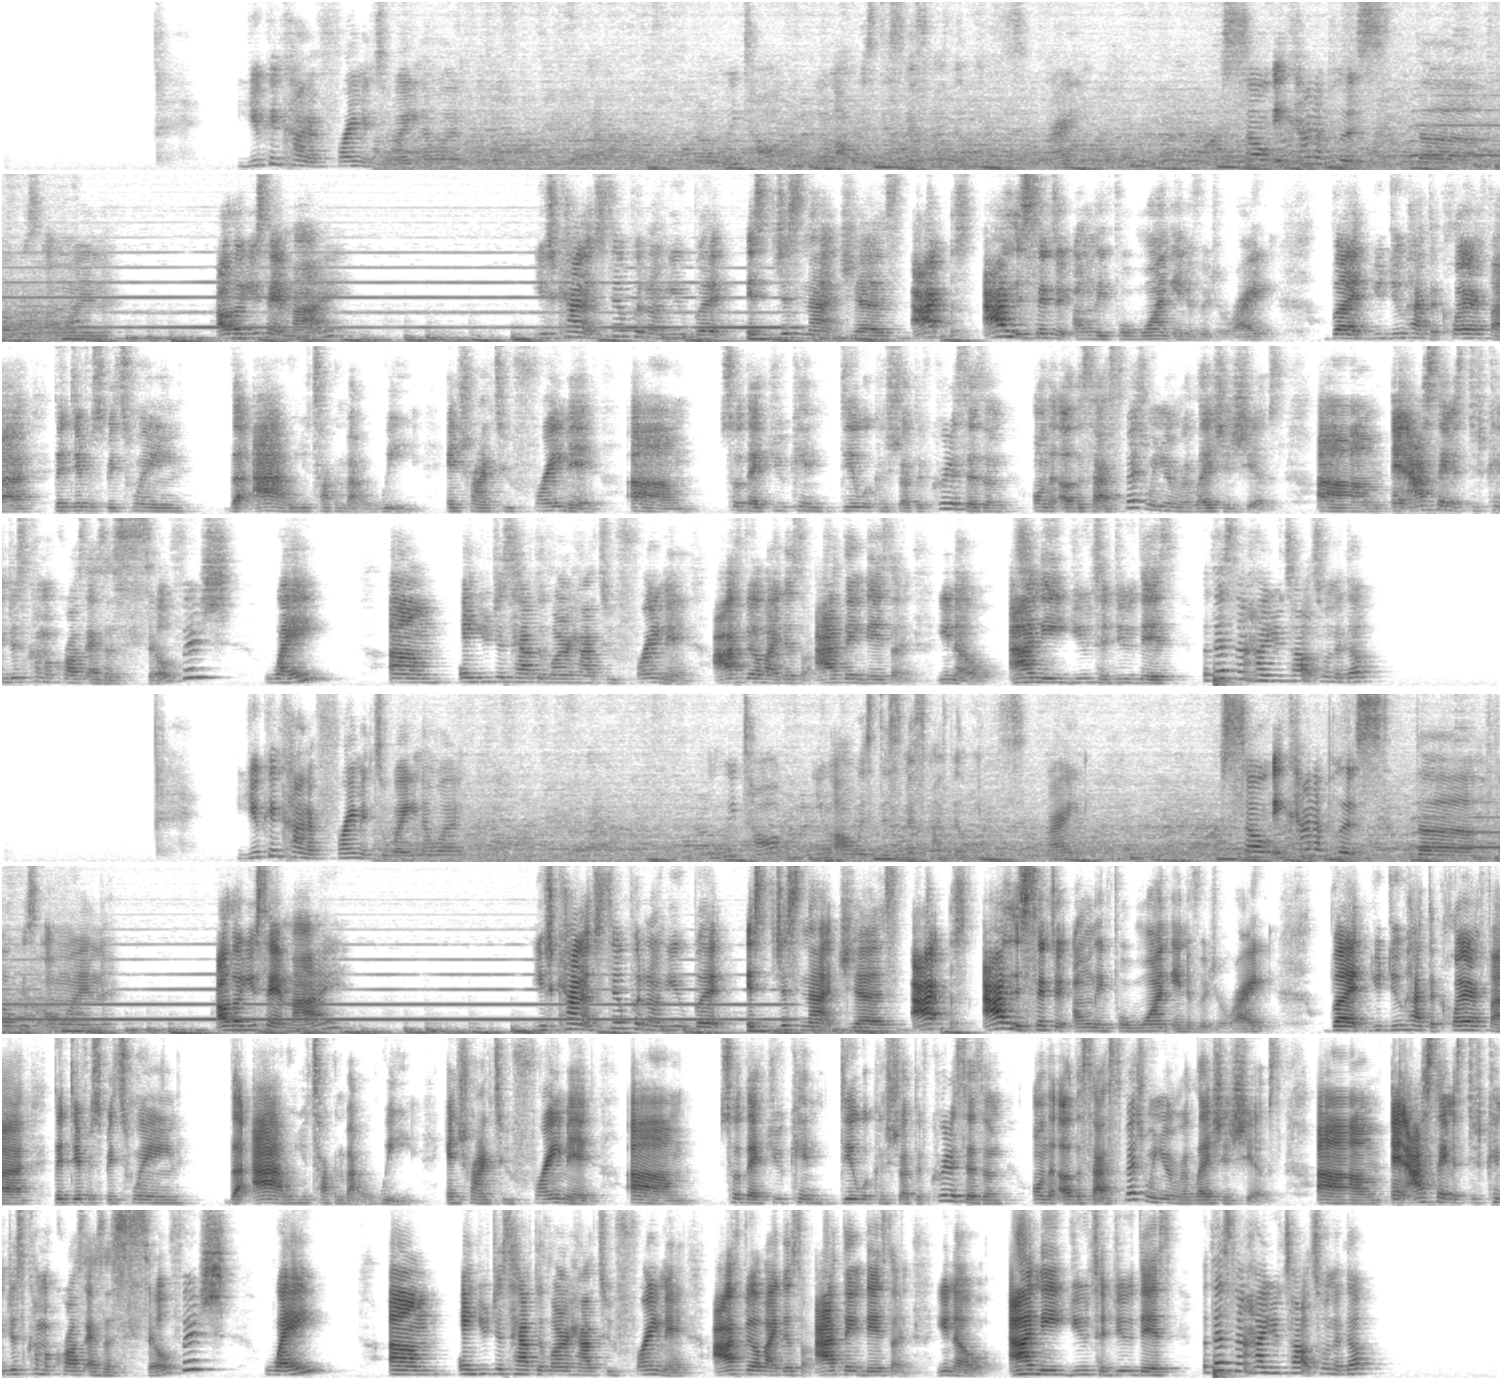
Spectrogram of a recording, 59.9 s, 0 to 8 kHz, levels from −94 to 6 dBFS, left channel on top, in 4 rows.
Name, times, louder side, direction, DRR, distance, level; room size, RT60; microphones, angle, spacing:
voice 1, 2.3-4.6 7.0-7.8 8.1-9.6 10.1-10.8 12.2-13.8 14.0-16.1 17.1-18.4 20.3-22.1 22.4-27.6 27.9-28.0 28.3-31.7 32.2-34.0 34.4-35.8 36.2-36.8 37.1-39.9 40.2-47.1 47.6-48.0 48.8-51.7 52.0-54.0 54.3-54.7 55.0-56.5 57.0-58.5, right 7 dB, 90° right, 8 dB, 0.4 m, -29 dB
sound 1, 3.7-15.7, left 1 dB, 25° right, 1.3 m, -43 dB
Drum kit, 6.4-24.6, right 1 dB, 70° right, 0.9 m, -41 dB
sound 2, 14.0-22.9, right 5 dB, 20° left, 1.2 m, -40 dB
2.7 x 2.4 x 2.3 m, 0.43 s
head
